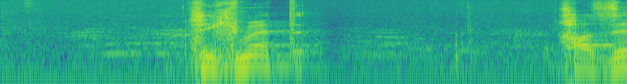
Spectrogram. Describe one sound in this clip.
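An elderly man laughs aloud through a microphone.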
